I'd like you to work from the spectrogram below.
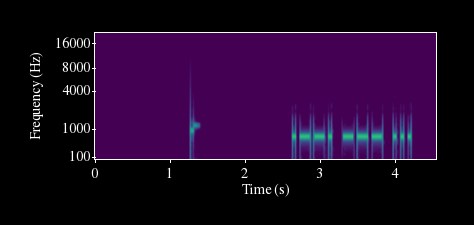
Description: Morse code, heard as a keyed tone, about 25 wpm, 700 Hz. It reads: POS
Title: Top Three Letter Combinations in Words 25wpm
